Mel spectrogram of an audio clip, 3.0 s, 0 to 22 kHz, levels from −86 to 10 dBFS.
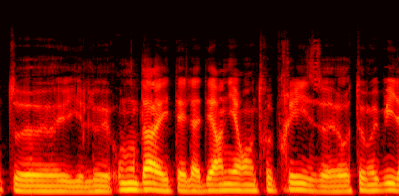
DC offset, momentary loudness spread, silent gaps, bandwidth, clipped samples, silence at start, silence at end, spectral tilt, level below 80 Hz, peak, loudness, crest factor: under 0.1%; 5 LU; none; 9.8 kHz; under 0.1%; 0.05 s; 0 s; -8 dB/octave; -66 dBFS; -8 dBFS; -24 LUFS; 16 dB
